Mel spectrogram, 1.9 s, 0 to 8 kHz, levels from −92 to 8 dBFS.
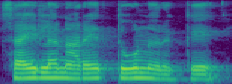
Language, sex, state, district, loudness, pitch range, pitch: Tamil, male, Tamil Nadu, Kanyakumari, -15 LUFS, 130-145 Hz, 140 Hz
